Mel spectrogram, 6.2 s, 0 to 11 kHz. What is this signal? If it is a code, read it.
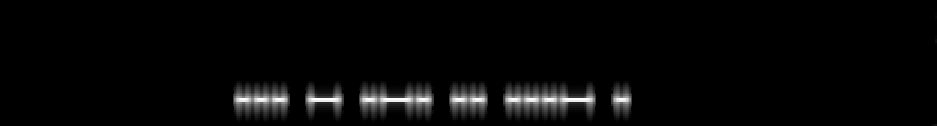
Morse code, heard as a keyed tone, about 20 wpm, 700 Hz. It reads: STRIVE
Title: 6 Letter Words - First 3 Letters Given - 20wpm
